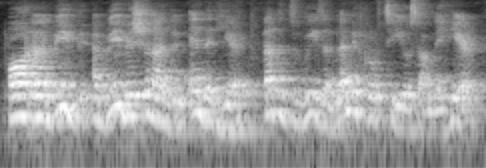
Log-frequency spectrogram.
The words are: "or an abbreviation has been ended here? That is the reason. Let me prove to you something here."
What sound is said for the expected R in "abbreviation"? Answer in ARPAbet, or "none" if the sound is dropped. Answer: none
